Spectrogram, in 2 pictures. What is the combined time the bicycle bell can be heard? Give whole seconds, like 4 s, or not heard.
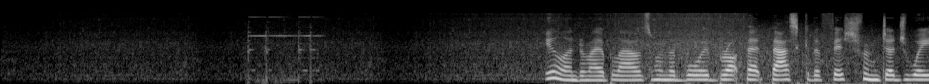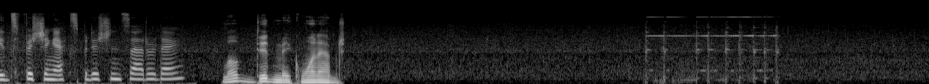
2 s.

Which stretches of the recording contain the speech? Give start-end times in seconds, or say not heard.
5.5-12.8.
